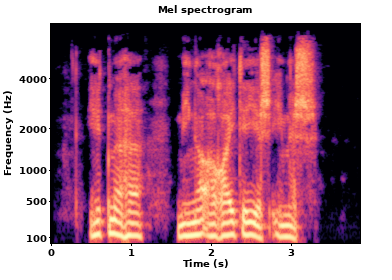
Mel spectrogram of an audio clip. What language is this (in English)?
Bashkir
